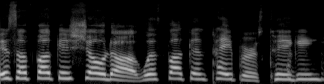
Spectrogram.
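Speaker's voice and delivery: very high, raw, hard yelling rant. Acting out Walter yelling at a Muppet: Walter yelling. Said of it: "him just yelling at Muppets".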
